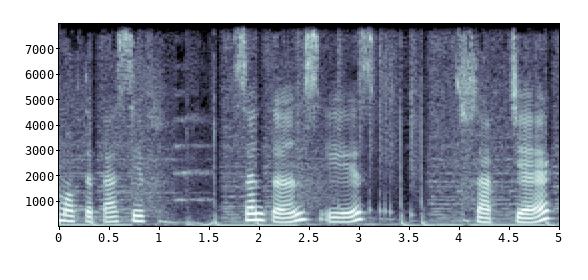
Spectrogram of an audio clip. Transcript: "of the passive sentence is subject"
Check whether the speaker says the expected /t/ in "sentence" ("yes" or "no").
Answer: yes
